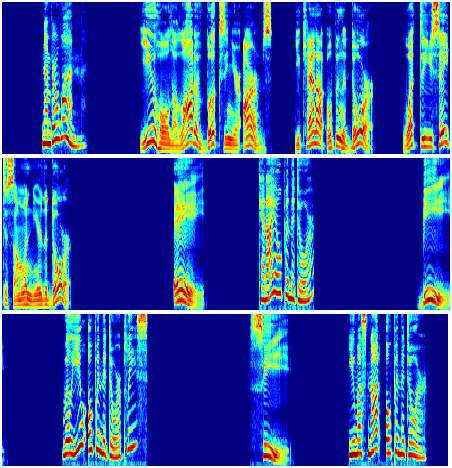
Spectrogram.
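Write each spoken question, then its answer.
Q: What do you say to someone near the door?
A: B: Will you open the door, please?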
